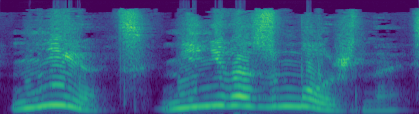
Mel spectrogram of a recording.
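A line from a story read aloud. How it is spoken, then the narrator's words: Earnest exclamation. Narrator (Russian): серьезно воскликнула Фиби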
